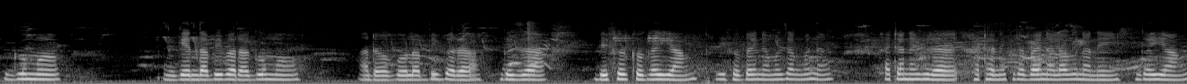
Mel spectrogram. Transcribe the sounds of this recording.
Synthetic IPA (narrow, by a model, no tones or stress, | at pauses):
ɡumɯ | ɡɛndabibaɾaɡumɯ | aɾɔɡɔlabibaɾa | ɡɯza | bepʰɯɾkʰɯɡajːaŋbikʰɯɡajnamɯzaŋmɯnɯ | hatʰanɯpʰiɾahatʰanɯpʰiɾabajnalabɯnanɯjɡajːaŋ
